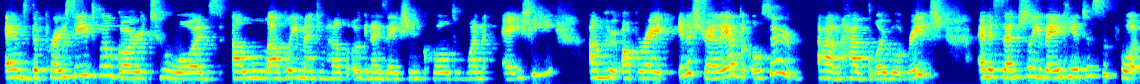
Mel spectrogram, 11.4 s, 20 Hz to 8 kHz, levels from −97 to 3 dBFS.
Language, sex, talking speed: English, female, 160 wpm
